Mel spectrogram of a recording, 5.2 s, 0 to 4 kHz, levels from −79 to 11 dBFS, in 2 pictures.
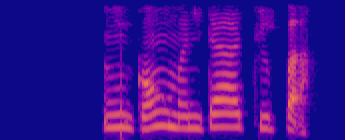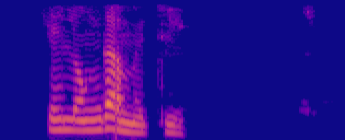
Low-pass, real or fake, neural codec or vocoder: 3.6 kHz; real; none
